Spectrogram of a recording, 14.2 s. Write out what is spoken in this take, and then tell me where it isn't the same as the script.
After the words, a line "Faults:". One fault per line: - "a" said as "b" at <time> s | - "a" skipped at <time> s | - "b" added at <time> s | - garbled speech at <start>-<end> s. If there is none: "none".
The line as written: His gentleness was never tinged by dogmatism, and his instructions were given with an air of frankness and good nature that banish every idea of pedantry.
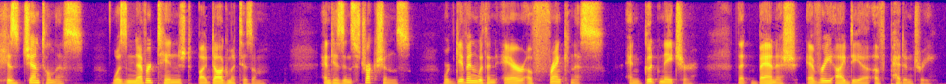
His gentleness was never tinged by dogmatism, and his instructions were given with an air of frankness and good nature that banish every idea of pedantry.
Faults:
none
